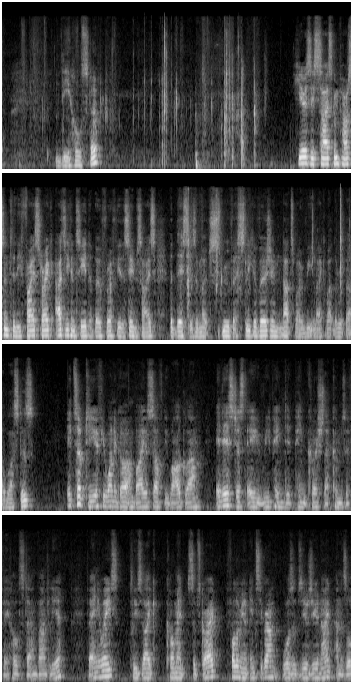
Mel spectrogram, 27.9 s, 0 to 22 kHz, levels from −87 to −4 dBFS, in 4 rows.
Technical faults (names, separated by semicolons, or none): none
